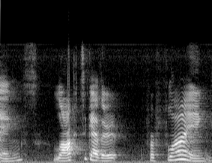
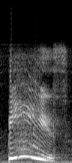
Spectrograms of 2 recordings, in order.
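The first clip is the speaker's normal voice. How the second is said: excited cry; 6 semitones higher, 8 dB louder than usual. Acted. Cheerful finale to a list.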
